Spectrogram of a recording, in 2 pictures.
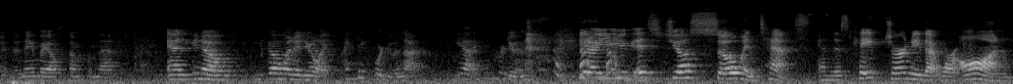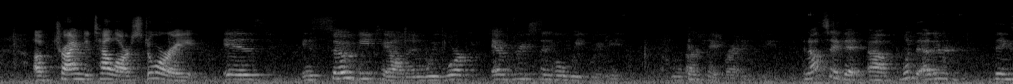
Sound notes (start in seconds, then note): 5.2 laughs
